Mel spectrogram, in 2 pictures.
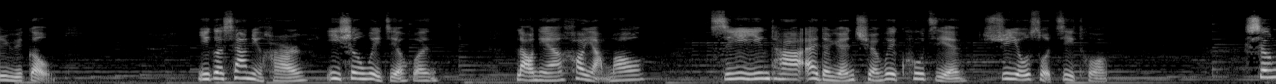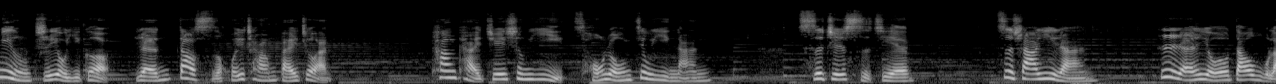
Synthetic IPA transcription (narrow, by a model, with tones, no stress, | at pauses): ɻ̩˥y˧˥ko̰˨˩˦ʊ | i˧˥ɡə˧ɕja˥˩ny˨˩xə˞˧˥i˥˩ʂɤ˥ŋwe˥˩ɪt͡ɕjɛ˧˥xwə˥n | lɑ˨˩ʊnjɛ˧˥nxɑ˥˩ʊjɑ̰˨˩ŋmɑ˥ʊ | ɕi˧˥i˥˩i˥nt̪ʰa˥a̰˥˩ɪd̪ə˩ɥɛ˧˥nt͡ɕʰɥɛ˧˥nwe˥˧˩ɪkʰu˥t͡ɕjɛ˧˥ɕy˥jo˧˥ʊswɔ˨˩t͡ɕi˥˩t̪ʰwɔ˥ | ʂɤ˥ŋmi˥˩ŋʈ͡ʂɻ̩˧˥jo˨˩ʊi˧˥ɡə˧ɻə˧˥nt̪ɑ˥˩ʊsɹ̩˨˩xwe˧˥ɪʈ͡ʂʰɑ˧˥ŋpa˧˥ɪʈ͡ʂwa̰˨˩˦n | t̪ʰɑ˥ŋt̪ʰa˨˩ɪt͡ɕɥɛ˥nʂɤ˥ŋi˥˩t͡sʰʊ˧˥ŋɻʊ˧˥ŋt͡ɕjo˥˧ʊi˥˩na˧˥n | t͡sʰɹ̩˧˥ʈ͡ʂɻ̩˧˥sɹ̩˨˩t͡ɕjɛ˧˥ | t͡sɹ̩˥˩ʂa˥i˥˩ɻa˧˥n | ɻ̩˥˩ɻə˧˥njo˧˥ʊt̪ɑ˧˥ʊu˨˩l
